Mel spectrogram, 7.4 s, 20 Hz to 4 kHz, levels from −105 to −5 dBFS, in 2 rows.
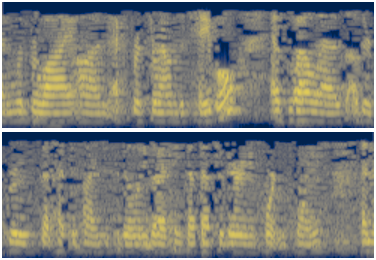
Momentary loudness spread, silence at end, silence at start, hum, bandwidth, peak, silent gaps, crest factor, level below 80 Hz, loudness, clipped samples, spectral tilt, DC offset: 10 LU; 0 s; 0 s; none; 3.5 kHz; -6 dBFS; none; 20 dB; -86 dBFS; -25 LUFS; under 0.1%; -7 dB/octave; under 0.1%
